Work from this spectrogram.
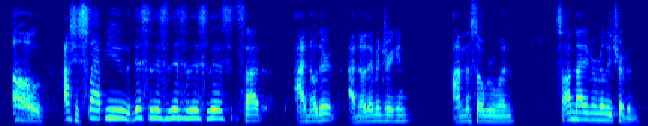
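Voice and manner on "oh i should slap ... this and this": put-on drunk voice, high, ranting yell. Retelling how a drunk friend yelled about the car keys: imitating someone yelling. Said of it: "he starts yelling at me".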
